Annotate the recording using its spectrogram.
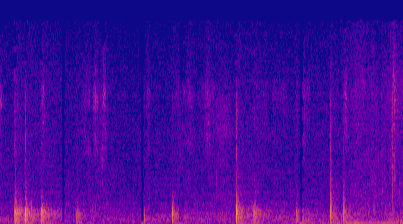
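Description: Marker writing on a whiteboard: a scatter of short taps and strokes, about ten in all, with quiet gaps between.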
